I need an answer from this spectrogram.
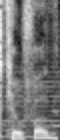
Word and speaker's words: Kyofug: To restate, my name's Killfug. That's spelled K Y O.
